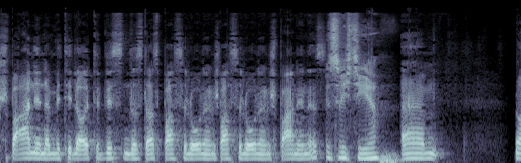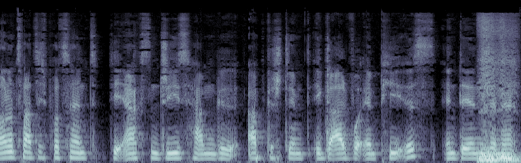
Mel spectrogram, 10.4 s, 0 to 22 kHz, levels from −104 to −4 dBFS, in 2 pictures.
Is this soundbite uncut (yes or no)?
no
